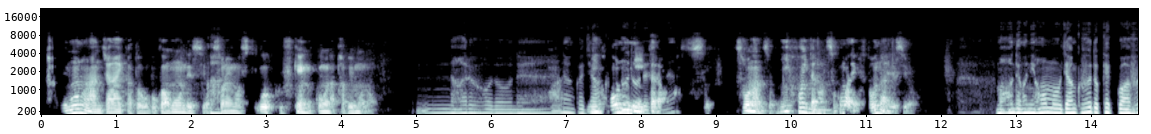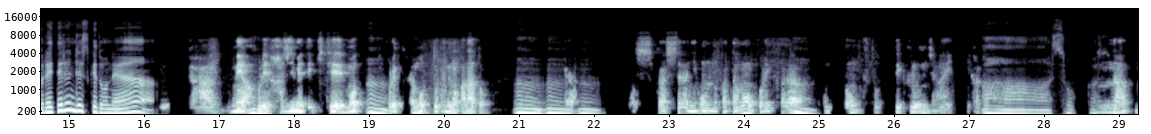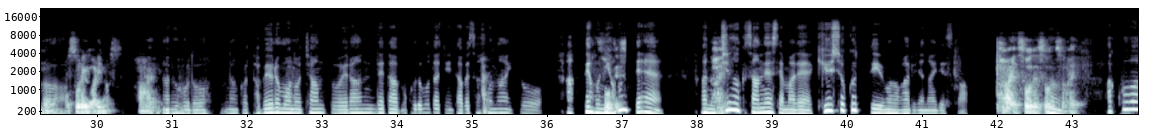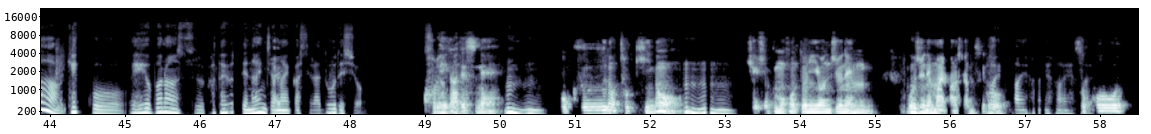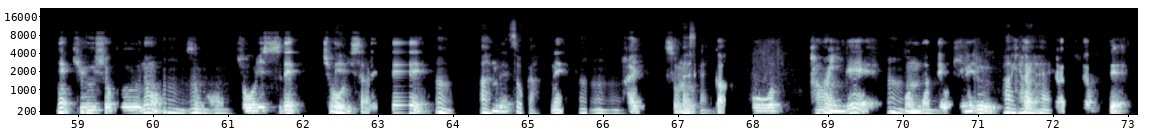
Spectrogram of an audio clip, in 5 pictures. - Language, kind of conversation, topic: Japanese, unstructured, 科学の進歩は人間らしさを奪うと思いますか？
- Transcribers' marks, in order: distorted speech; unintelligible speech; tapping; unintelligible speech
